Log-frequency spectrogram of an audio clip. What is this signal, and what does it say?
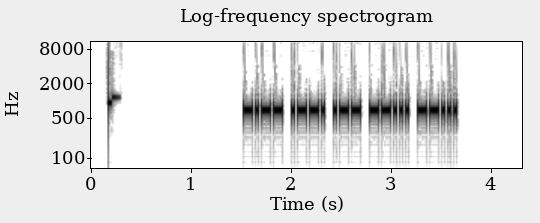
Morse code, heard as a keyed tone, about 42 wpm, 700 Hz. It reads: YPW77
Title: Code Groups - 5 Letter:Numbers - 40wpm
